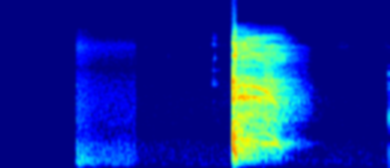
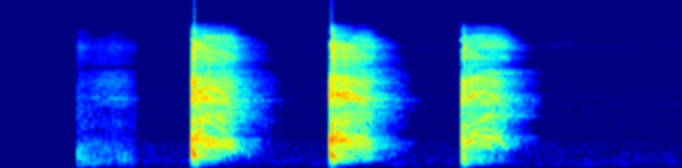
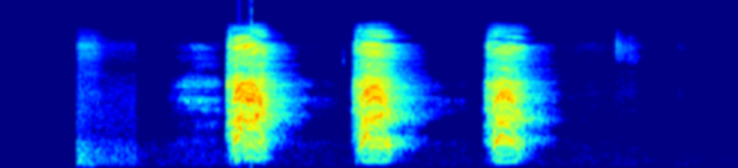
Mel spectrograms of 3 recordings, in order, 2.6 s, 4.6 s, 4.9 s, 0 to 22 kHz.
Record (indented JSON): {
  "cough_length": "2.6 s",
  "cough_amplitude": 26028,
  "cough_signal_mean_std_ratio": 0.24,
  "three_cough_length": "4.6 s",
  "three_cough_amplitude": 25592,
  "three_cough_signal_mean_std_ratio": 0.31,
  "exhalation_length": "4.9 s",
  "exhalation_amplitude": 25884,
  "exhalation_signal_mean_std_ratio": 0.3,
  "survey_phase": "beta (2021-08-13 to 2022-03-07)",
  "age": "45-64",
  "gender": "Female",
  "wearing_mask": "No",
  "symptom_cough_any": true,
  "symptom_runny_or_blocked_nose": true,
  "symptom_onset": "12 days",
  "smoker_status": "Ex-smoker",
  "respiratory_condition_asthma": false,
  "respiratory_condition_other": false,
  "recruitment_source": "REACT",
  "submission_delay": "0 days",
  "covid_test_result": "Negative",
  "covid_test_method": "RT-qPCR",
  "influenza_a_test_result": "Negative",
  "influenza_b_test_result": "Negative"
}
